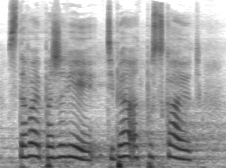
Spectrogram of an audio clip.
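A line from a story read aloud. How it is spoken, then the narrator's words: Deafeningly loud. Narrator (Russian): так громко сказали до звона в ушах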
